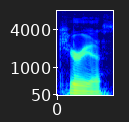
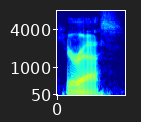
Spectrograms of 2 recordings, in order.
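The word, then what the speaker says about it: cuirass: armor this is nightstone curious nightstone curas I keep saying curious I have to I have to force myself to pronounce it properly Cass hey clink 5%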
